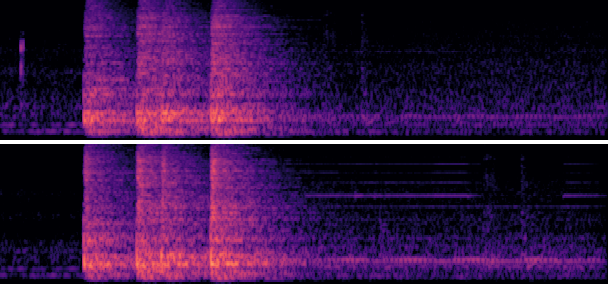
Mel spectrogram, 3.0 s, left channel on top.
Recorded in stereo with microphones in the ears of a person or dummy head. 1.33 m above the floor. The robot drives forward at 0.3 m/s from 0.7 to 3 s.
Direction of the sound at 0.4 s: 20° right (ahead or behind).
